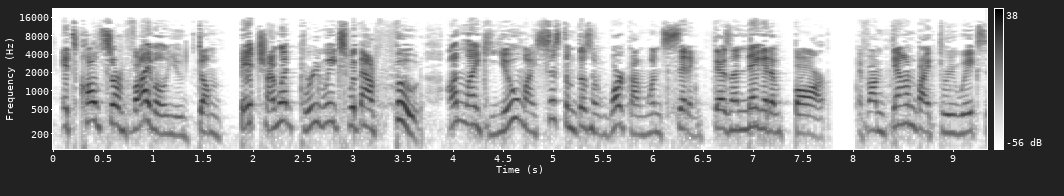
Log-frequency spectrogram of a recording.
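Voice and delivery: high, loud bitter rant; a bitter man ranting at Rain; Vance ranting. Acted. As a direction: pour out the grievance at her.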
